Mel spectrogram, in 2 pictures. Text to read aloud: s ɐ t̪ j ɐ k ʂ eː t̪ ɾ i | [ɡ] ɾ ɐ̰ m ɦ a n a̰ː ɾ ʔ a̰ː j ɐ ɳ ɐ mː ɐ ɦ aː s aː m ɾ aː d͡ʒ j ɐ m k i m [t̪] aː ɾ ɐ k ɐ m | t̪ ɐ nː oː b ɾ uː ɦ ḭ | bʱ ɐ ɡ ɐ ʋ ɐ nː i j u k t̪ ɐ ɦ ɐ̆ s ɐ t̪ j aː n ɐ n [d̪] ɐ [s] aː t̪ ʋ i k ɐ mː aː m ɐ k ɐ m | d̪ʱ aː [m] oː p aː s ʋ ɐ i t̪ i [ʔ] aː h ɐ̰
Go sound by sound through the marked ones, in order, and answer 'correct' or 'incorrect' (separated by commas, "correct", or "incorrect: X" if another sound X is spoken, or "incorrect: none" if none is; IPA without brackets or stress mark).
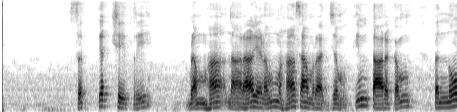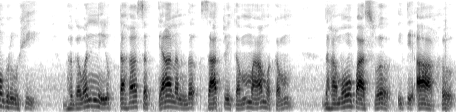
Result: incorrect: b, correct, correct, correct, correct, correct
